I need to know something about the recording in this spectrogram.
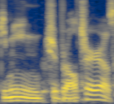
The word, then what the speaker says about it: Gibraltar: time and uh because I can't read or pronounce words and someone was like you mean Gibraltar I was like yeah that's the word not Gilbert yeah that's that's what I meant and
